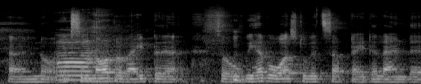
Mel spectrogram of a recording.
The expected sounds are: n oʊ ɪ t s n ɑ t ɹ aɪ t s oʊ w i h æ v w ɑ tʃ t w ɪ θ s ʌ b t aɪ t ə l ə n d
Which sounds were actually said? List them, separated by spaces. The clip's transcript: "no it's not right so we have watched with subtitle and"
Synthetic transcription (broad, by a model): n oʊ ɪ t s n ɑ t ɹ aɪ t s oʊ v i h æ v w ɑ s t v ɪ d s ʌ b t aɪ t ə l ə n d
